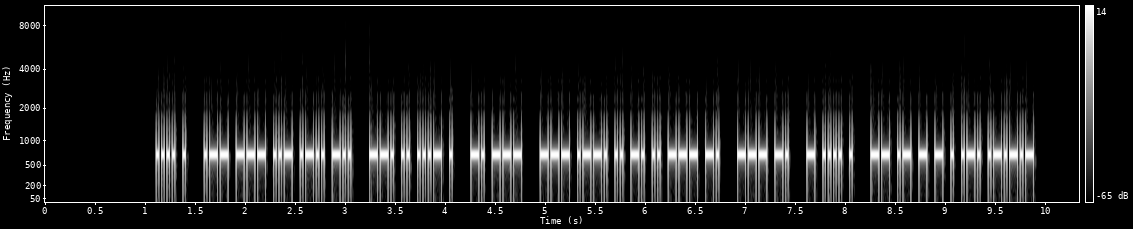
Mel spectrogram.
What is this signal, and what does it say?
Morse code, heard as a keyed tone, about 44 wpm, 700 Hz. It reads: HE WOULD GIVE NO OPINION ON THE MATTER.
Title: Sentences from Top 1200 Words 45wpm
